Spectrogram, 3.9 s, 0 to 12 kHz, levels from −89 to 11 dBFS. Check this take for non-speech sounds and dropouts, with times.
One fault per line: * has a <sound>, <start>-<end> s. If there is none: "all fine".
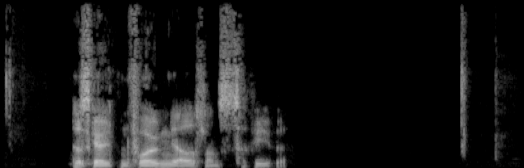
all fine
